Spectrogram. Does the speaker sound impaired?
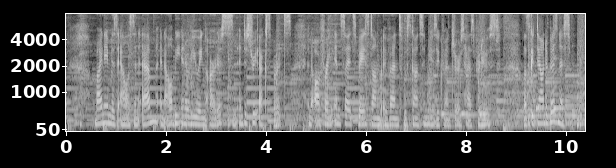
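No.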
